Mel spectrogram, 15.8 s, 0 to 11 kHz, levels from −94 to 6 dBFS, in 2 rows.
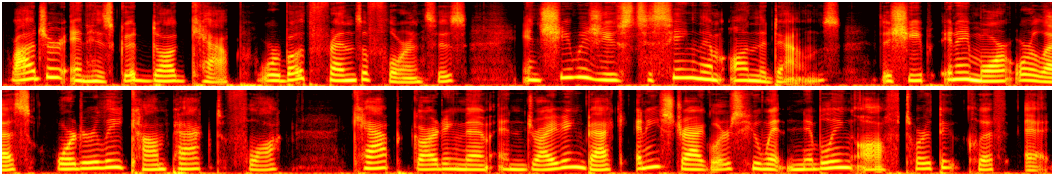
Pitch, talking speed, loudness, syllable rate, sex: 220 Hz, 180 wpm, -18 LUFS, 4.6 syllables/s, female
